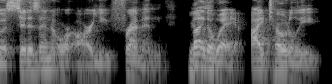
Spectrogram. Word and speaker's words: Fremen: were pronounced here like i thought it was freeman and i was like okay you know like they're the free men like that's what i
